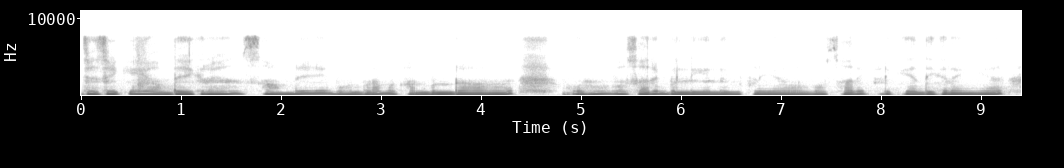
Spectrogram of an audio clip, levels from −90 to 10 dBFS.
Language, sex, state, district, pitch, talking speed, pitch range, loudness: Hindi, female, Uttar Pradesh, Muzaffarnagar, 175 Hz, 170 wpm, 165-185 Hz, -37 LUFS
